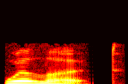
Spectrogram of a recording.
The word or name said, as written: willet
